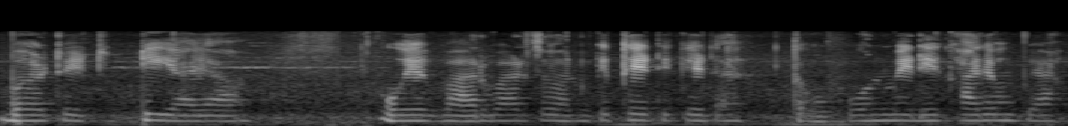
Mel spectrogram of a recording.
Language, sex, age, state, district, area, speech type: Sindhi, female, 60+, Gujarat, Surat, urban, spontaneous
